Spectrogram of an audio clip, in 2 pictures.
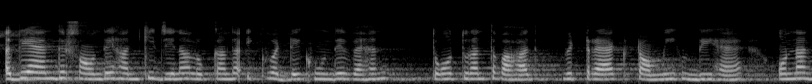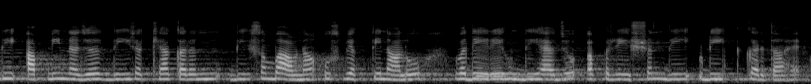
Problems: background sounds at intervals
